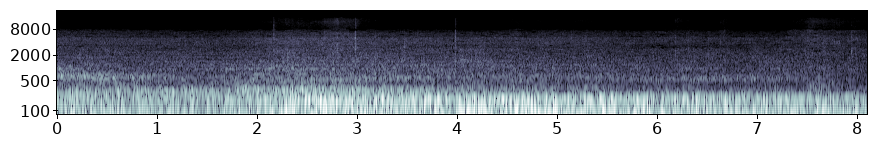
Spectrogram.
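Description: Low, steady engine rumble heard from inside a car, swelling slightly in the middle and easing off again.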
